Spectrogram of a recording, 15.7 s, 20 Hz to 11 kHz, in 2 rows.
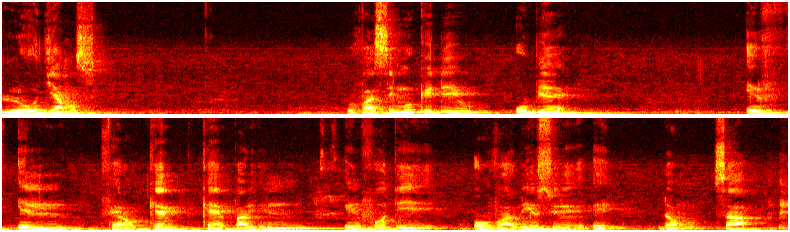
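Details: Stuttering in a speaker, present since age 7, speaking French.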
